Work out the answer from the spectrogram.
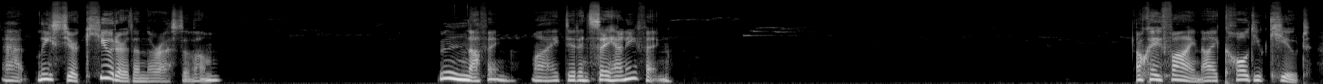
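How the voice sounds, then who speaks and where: A woman playing a smug, teasing witch in an audio roleplay, taunting a captive in a playful, deliberate manner. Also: lowish voice, expressive, no room sound. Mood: flustered, defensive. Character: smug teasing young-sounding witch, captor of a hunter. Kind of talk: audio roleplay, acted monologue to the listener.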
